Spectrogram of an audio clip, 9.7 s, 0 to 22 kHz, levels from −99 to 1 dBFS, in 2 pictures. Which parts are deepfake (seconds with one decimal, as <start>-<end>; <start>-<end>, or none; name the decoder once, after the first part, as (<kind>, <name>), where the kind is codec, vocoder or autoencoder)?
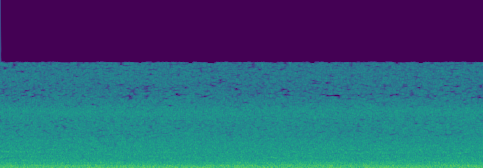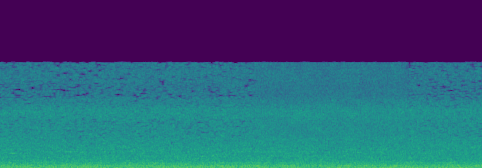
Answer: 7.4-8.9 (codec, DAC)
